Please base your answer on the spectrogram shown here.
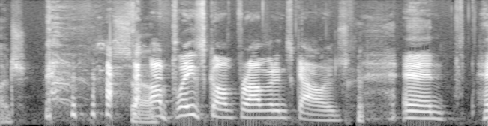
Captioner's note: laughs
